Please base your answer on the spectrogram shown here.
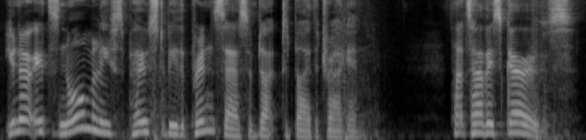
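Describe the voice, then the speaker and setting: A woman's voice: medium pitch, animated, normal speed, a little mellow, slight background noise, close to an everyday voice. A woman playing a snarky, defiant captive knight loyal to her princess, speaking in formal, chivalrous phrases with dry sarcasm in an audio drama. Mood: wry, indignant. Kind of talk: scripted audio roleplay drama.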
